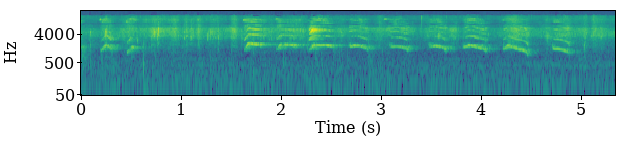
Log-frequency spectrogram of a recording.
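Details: Havanese puppies recorded on 20 January 2020, giving a run of high, squeaky whimpers that each slide downward, about ten short cries in quick, uneven succession over five seconds, with faint room noise behind.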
